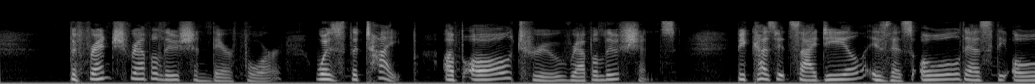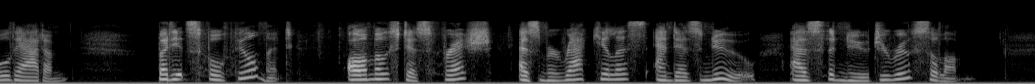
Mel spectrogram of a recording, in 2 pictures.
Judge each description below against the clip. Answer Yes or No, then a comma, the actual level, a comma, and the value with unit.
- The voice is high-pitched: Yes, high, 210 Hz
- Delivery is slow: Yes, slow, 105 wpm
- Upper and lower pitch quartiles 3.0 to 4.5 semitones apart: Yes, average, 4.2 semitones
